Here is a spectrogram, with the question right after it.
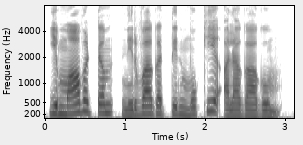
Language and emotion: Tamil, neutral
